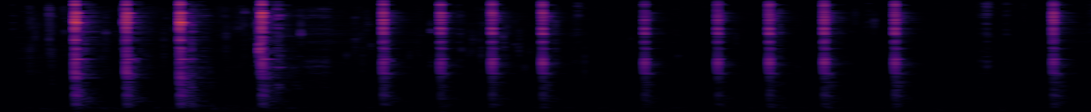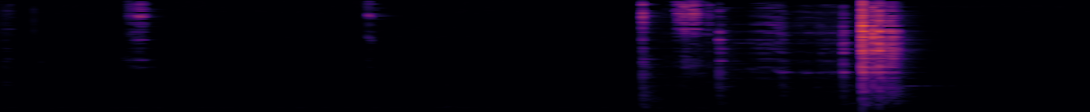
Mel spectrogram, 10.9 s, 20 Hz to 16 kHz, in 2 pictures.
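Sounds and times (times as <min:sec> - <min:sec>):
fork on a plate: 0:00.2 - 0:06.3, 0:08.7 - 0:10.1.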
